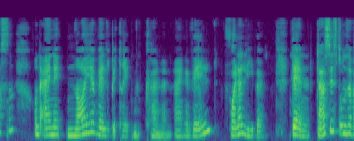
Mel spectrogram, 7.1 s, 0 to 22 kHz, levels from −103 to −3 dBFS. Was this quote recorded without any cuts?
no; 1 cut; at 4.4 s

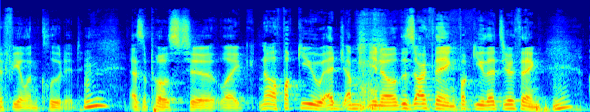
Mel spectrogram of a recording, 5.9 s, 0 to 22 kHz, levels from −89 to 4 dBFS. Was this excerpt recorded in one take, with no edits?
yes; 0 cuts

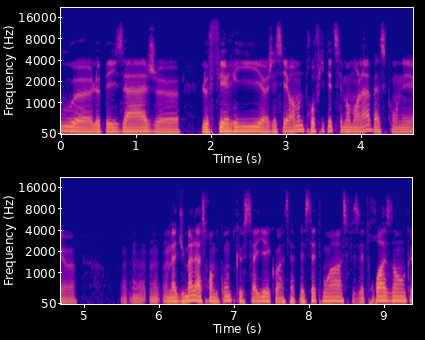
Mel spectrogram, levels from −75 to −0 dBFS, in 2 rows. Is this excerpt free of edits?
yes; 0 cuts

